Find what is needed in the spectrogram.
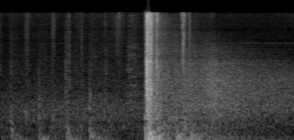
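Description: Gymnast's running footsteps on a vault runway, then a loud bang about a second in as he hits the springboard to take off, ringing on in the big gym hall.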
